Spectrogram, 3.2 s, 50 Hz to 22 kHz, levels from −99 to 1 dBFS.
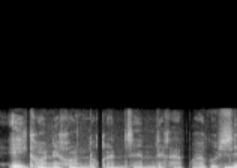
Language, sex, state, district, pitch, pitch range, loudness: Assamese, male, Assam, Kamrup Metropolitan, 90 Hz, 85-90 Hz, -20 LUFS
